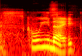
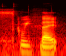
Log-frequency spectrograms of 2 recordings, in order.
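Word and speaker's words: Squeaknight: this guy yay yeah squeenik squeak knight but there's only one oh i guess because the k knight is silent so it's squeak knight oh sneaky bastard izzy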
